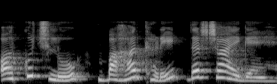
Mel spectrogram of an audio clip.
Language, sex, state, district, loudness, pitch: Hindi, female, Bihar, Gopalganj, -19 LUFS, 235 Hz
